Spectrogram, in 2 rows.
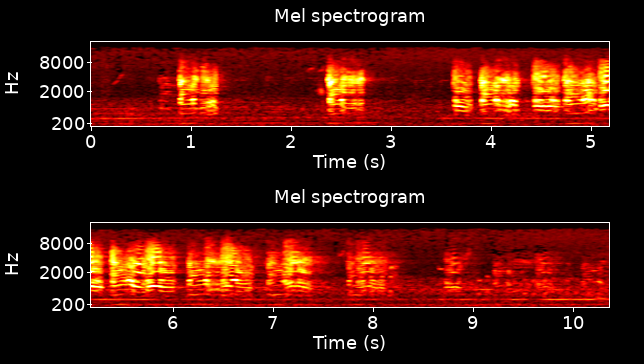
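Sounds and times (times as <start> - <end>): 
steady low humming tone: 0.0 - 10.3
flocks of geese honking in fields by the River Thame in England: 0.7 - 1.5, 2.3 - 2.9, 3.6 - 10.3.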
